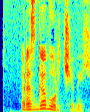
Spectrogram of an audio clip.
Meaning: talkative, loquacious
- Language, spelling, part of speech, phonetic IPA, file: Russian, разговорчивый, adjective, [rəzɡɐˈvort͡ɕɪvɨj], Ru-разговорчивый.ogg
